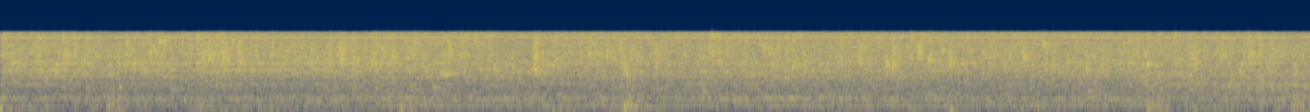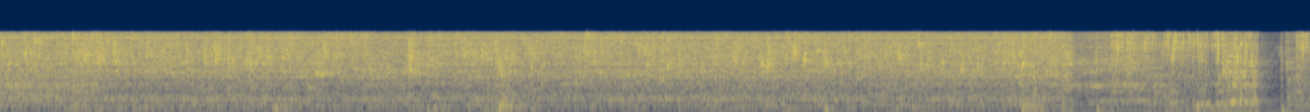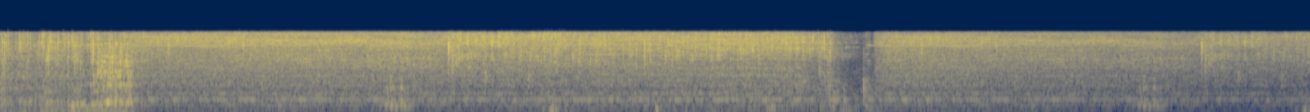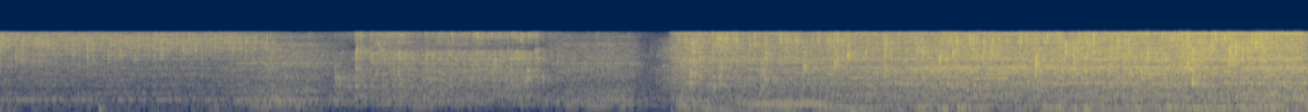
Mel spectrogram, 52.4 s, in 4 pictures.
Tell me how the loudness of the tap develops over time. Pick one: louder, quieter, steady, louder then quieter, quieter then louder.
quieter.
